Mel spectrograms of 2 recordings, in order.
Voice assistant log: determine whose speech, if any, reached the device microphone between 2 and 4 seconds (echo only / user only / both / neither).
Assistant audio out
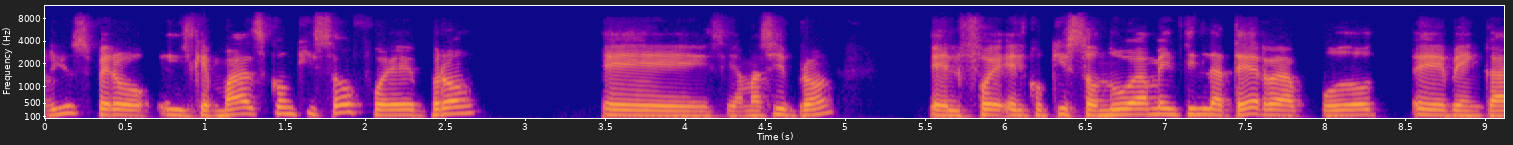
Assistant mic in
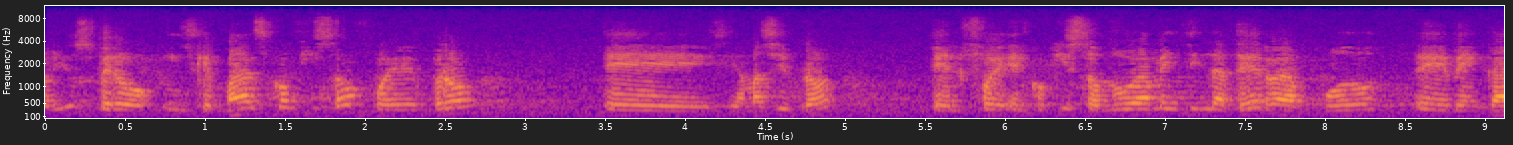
echo only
